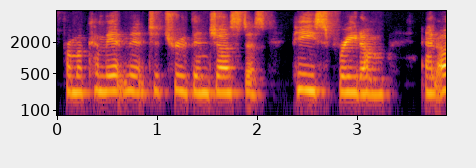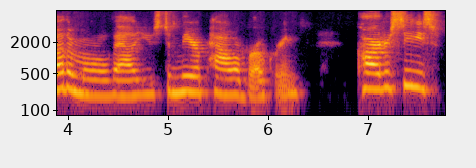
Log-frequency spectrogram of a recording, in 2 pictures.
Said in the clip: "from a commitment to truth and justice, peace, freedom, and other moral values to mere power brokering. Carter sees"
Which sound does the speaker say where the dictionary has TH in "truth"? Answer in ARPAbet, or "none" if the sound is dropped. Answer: TH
